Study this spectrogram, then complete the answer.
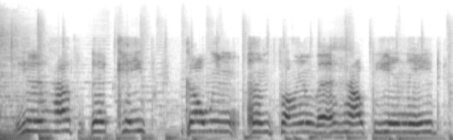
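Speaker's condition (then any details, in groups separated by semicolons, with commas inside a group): Cerebral palsy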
